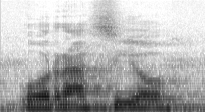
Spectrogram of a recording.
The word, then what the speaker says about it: Horacio: no sound okay so never pronounce the h in the spanish language okay i'll give you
